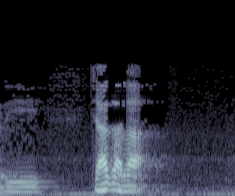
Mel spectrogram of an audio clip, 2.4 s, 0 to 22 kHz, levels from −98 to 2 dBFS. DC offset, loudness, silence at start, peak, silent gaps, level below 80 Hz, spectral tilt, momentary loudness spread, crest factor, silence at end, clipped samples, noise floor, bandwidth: under 0.1%; -27 LUFS; 0 s; -10 dBFS; none; -50 dBFS; -5.5 dB/octave; 18 LU; 18 dB; 0 s; under 0.1%; -51 dBFS; 5.8 kHz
